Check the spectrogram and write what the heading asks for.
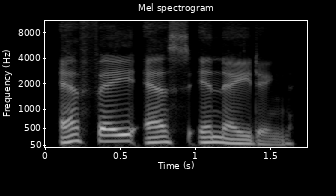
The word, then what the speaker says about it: fascinating: Stress on the first part, fascinating.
